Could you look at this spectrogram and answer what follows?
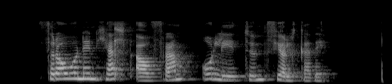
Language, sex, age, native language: Icelandic, female, 40-49, Icelandic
